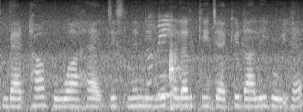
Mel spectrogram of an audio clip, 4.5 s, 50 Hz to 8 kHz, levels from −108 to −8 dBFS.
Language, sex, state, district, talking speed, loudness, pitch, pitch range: Hindi, female, Chandigarh, Chandigarh, 145 wpm, -20 LUFS, 210 Hz, 205-220 Hz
